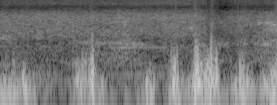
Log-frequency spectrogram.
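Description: Gusty wind sways the trees outdoors near farm fields as rain clouds gather, arriving in uneven low rumbling buffets against the microphone, close and fairly loud, with no voices.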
